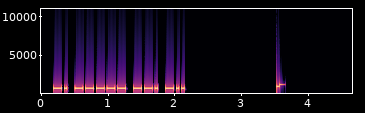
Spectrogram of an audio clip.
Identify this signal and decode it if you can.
Morse code, heard as a keyed tone, about 28 wpm, 700 Hz. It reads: N0GD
